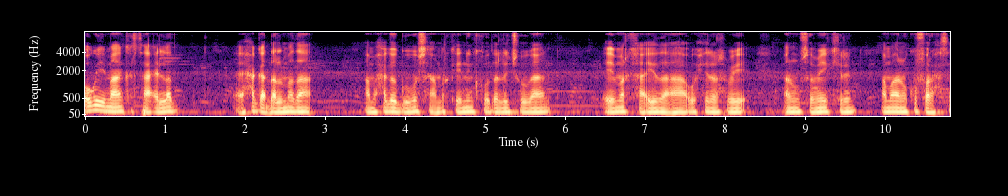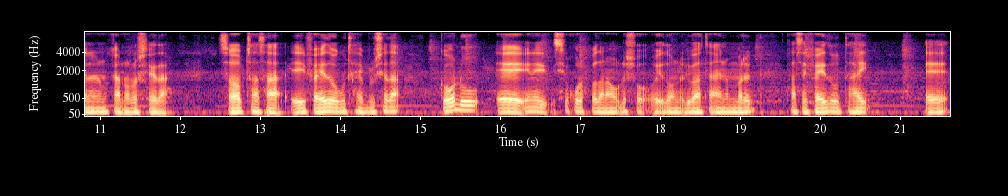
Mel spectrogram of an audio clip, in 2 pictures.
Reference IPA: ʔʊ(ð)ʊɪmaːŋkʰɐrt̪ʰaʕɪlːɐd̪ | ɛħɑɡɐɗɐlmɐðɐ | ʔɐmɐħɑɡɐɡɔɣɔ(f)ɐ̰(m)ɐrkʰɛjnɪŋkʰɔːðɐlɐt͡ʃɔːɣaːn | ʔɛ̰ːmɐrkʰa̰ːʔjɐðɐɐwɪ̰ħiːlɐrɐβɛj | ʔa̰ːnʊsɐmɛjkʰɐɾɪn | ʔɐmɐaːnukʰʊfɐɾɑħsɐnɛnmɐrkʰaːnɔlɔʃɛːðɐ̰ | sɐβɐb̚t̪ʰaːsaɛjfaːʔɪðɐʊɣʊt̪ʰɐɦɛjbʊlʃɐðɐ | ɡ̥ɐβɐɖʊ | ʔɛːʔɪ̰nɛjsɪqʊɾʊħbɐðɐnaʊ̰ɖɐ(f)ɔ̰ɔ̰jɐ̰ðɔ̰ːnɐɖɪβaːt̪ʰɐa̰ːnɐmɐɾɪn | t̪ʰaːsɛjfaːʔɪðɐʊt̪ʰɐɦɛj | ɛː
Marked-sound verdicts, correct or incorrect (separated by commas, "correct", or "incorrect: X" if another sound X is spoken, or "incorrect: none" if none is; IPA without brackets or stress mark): incorrect: ɣ, incorrect: ʃ, correct, incorrect: ʃ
